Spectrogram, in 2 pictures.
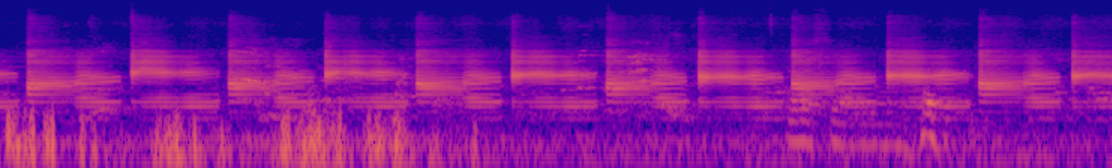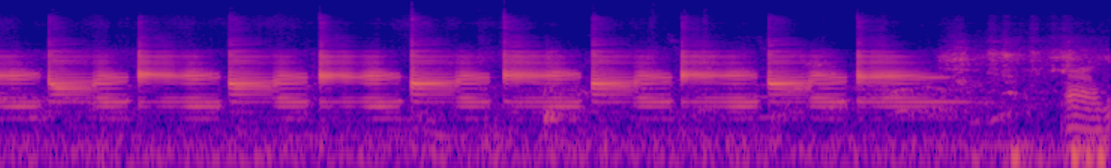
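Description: Karinding bamboo mouth harp imitating the tonggeret cicada, a buzzing twang pulsed in a steady fast rhythm of repeated strokes, close and fairly quiet, played alone.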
